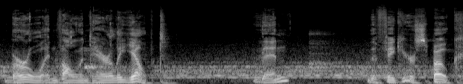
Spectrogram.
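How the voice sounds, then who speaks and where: A man narrating a scripted story in a measured, deliberate, dramatic way. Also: low-pitched, music in the background.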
